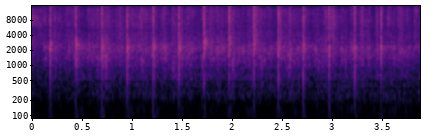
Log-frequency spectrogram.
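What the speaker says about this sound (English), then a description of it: "can we please clap it out again for these juniors?" Audience applause at a Wall Fellows induction ceremony for newly inducted juniors, a steady patter of many hands with sharper individual claps standing out, moderately loud in a room.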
